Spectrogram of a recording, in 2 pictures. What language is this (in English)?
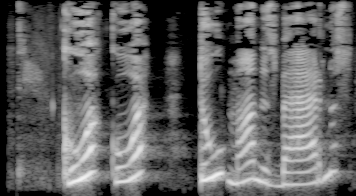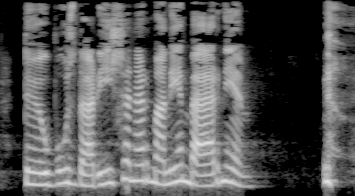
Latvian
